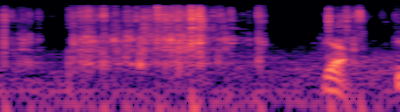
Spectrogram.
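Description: Blue mussel shells clicking and clattering against each other and a stainless steel bowl as a hand stirs through them, for under a second before they settle.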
